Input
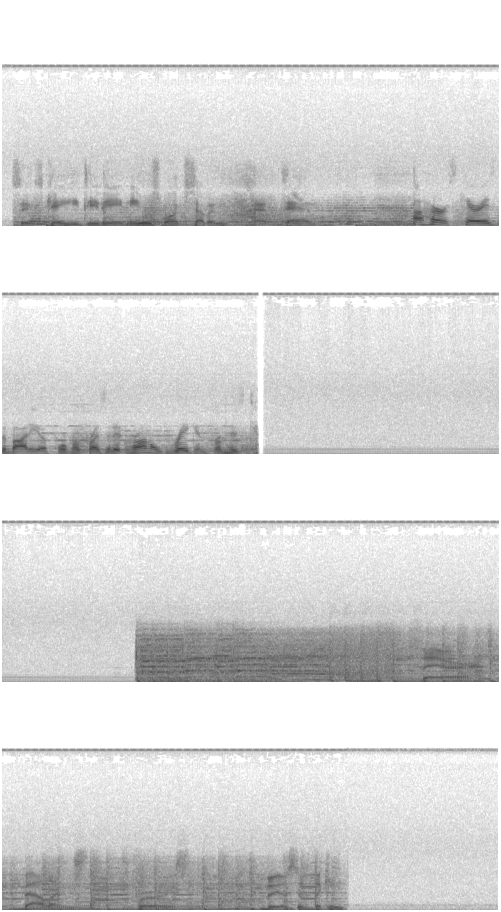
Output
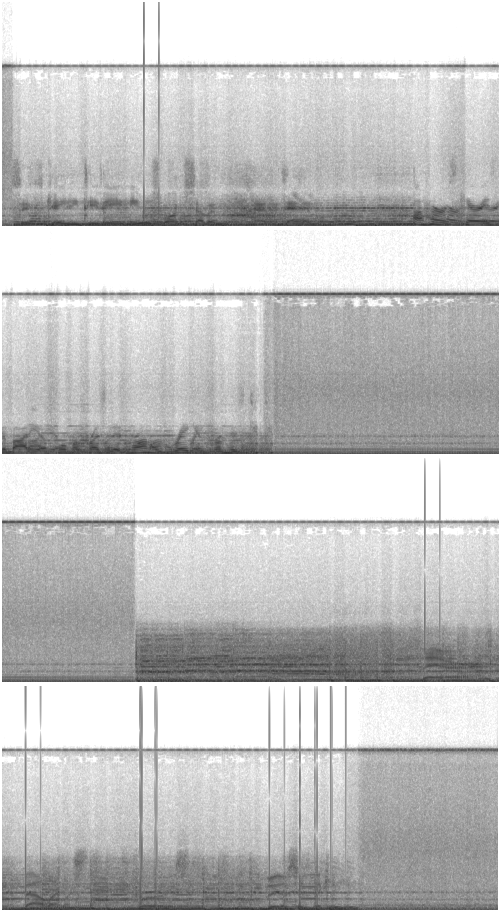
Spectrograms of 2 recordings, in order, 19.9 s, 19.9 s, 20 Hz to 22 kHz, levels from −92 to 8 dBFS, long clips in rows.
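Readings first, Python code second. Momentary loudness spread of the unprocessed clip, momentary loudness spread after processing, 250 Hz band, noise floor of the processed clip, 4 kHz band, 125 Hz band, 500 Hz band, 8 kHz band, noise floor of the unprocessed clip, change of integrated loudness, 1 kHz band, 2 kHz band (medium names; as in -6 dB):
22 LU, 7 LU, +14.5 dB, -25 dBFS, +6.0 dB, +13.0 dB, +7.0 dB, +16.0 dB, -53 dBFS, +9.0 dB, +8.5 dB, +8.5 dB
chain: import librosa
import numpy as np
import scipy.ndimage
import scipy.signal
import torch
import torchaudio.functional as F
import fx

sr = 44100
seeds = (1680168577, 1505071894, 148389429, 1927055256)

p1 = fx.low_shelf(x, sr, hz=120.0, db=9.0)
p2 = fx.small_body(p1, sr, hz=(220.0, 1100.0, 1800.0), ring_ms=45, db=12)
p3 = (np.mod(10.0 ** (8.0 / 20.0) * p2 + 1.0, 2.0) - 1.0) / 10.0 ** (8.0 / 20.0)
p4 = p3 + fx.echo_single(p3, sr, ms=150, db=-11.5, dry=0)
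y = fx.env_flatten(p4, sr, amount_pct=70)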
